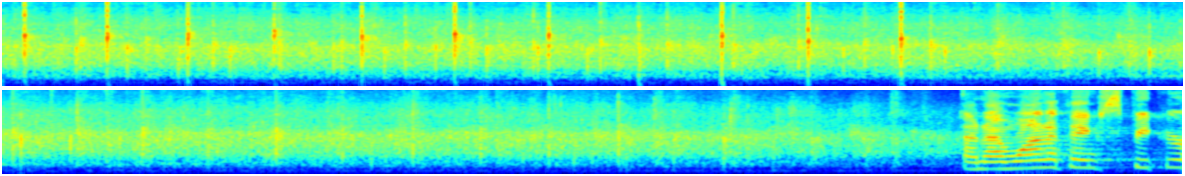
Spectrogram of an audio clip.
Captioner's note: applause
